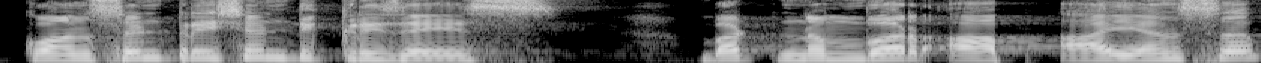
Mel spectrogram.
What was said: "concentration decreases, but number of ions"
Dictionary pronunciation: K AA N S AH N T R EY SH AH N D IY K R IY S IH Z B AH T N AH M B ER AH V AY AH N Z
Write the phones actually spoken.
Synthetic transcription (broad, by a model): K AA N S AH N T R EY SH AH N D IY K R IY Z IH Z B AH T N AH M B ER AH P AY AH N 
